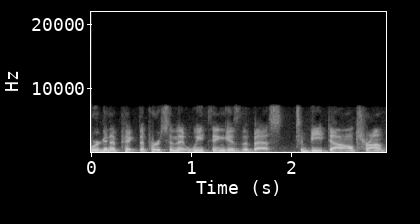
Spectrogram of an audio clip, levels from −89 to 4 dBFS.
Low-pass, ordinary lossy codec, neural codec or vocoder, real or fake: 7.2 kHz; Opus, 64 kbps; none; real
